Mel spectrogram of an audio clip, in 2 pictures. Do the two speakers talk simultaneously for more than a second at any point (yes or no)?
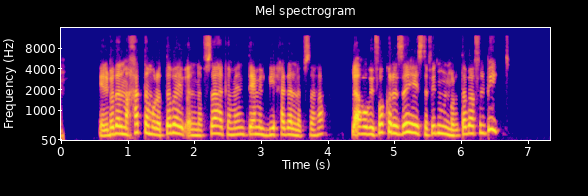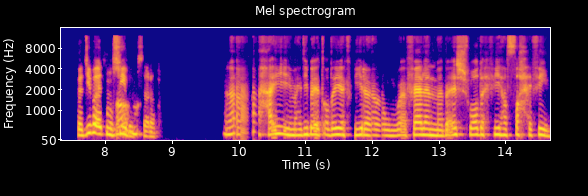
no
